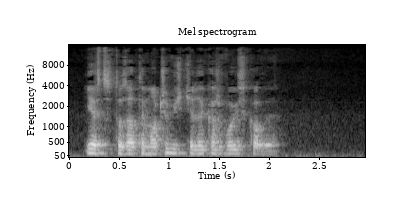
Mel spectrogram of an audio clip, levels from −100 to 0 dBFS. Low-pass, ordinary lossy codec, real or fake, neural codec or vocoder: 14.4 kHz; AAC, 48 kbps; fake; vocoder, 44.1 kHz, 128 mel bands every 512 samples, BigVGAN v2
